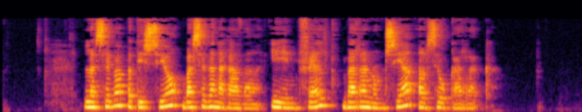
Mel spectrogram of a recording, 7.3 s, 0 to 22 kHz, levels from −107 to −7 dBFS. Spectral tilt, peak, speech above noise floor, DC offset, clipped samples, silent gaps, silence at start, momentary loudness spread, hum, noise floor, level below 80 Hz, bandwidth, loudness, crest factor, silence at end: -4 dB/octave; -2 dBFS; 52 dB; under 0.1%; under 0.1%; none; 1.05 s; 12 LU; none; -69 dBFS; -58 dBFS; 11.5 kHz; -16 LUFS; 16 dB; 1.15 s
